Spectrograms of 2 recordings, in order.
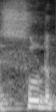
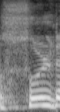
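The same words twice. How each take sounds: First: शुड with silent L; correct pronunciation. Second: शुल्ड with the L sounded; wrong pronunciation. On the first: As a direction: go from vowel straight to D in शुड. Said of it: "यानी शुड पढ़ाएगा". (शुड, एल को खामोश रखकर) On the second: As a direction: voice an L before the final D in शुल्ड. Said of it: "इसको शुल्ड नहीं कहेंगे". (शुल्ड, एल बोलकर) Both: Shown as a demonstration.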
